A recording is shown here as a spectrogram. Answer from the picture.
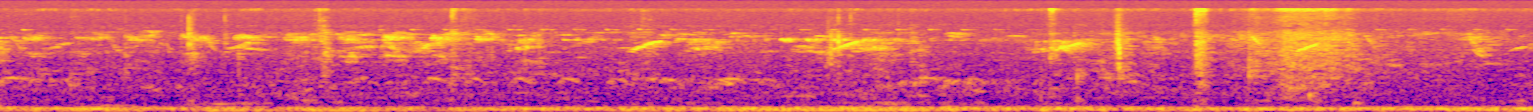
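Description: Near silence: a faint steady low hum with distant birds chirping now and then in short rising chirps.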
